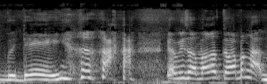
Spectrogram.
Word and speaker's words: bidet: Oh, gue baru tahu lagi kalau bidet tuh bacanya dalam bahasa Inggris bidet.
